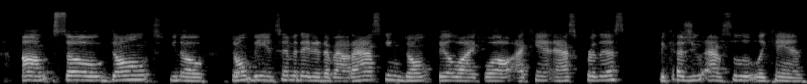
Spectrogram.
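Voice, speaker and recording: A woman speaks at a moderate pace with a medium pitch. Her intonation is fairly even, in a normal speaking voice. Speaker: parent advocacy coordinator, former educator. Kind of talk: webinar presentation.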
